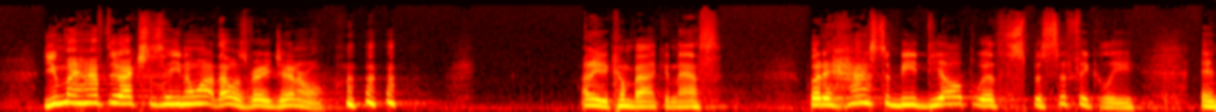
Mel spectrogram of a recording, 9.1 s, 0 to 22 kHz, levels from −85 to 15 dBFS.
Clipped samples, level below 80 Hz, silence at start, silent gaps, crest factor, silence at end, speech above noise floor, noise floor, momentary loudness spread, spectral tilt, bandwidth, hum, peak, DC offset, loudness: under 0.1%; -58 dBFS; 0.35 s; none; 16 dB; 0 s; 38 dB; -55 dBFS; 9 LU; -6 dB/octave; 16.5 kHz; none; -4 dBFS; under 0.1%; -18 LUFS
